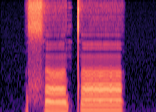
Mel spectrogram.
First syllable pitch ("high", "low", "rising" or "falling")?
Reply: low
